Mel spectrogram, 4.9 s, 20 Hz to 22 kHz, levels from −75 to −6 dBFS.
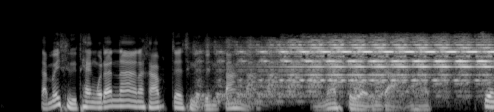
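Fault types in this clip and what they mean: feedback howl: a microphone-to-loudspeaker loop gaining level each pass, building from 1.85 s into a tone near 4 kHz, about 9 dB above speech, with repeats roughly every 200 ms.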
